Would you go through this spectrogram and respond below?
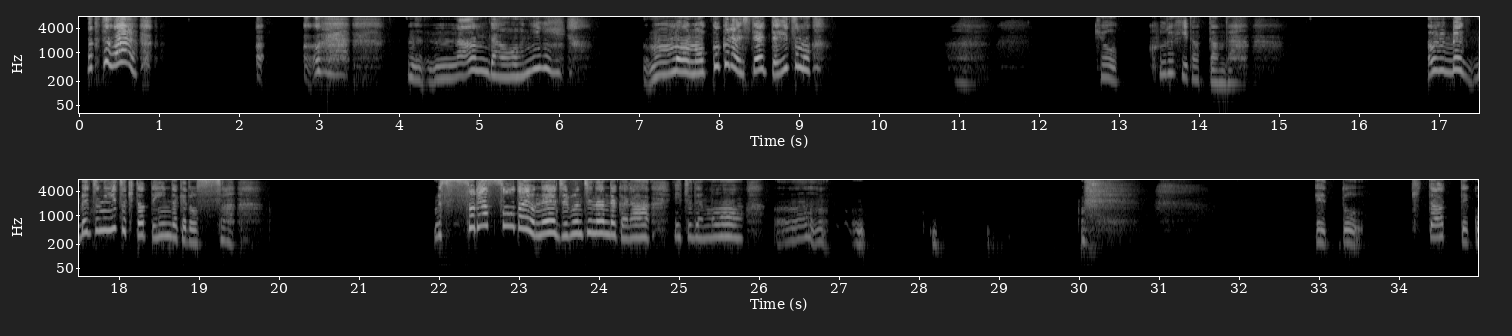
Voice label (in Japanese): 淫語, ASMR; 即ヌキ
